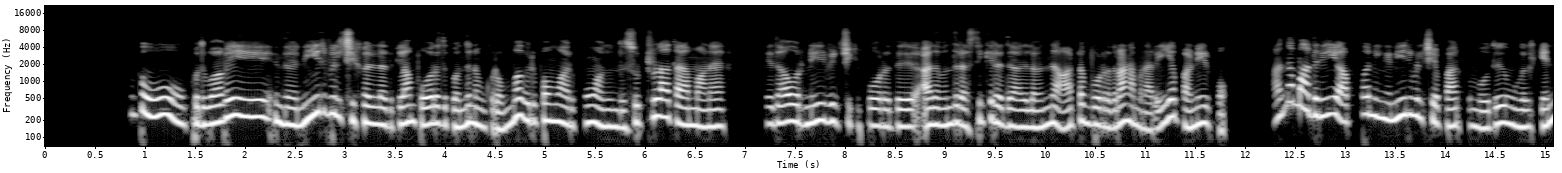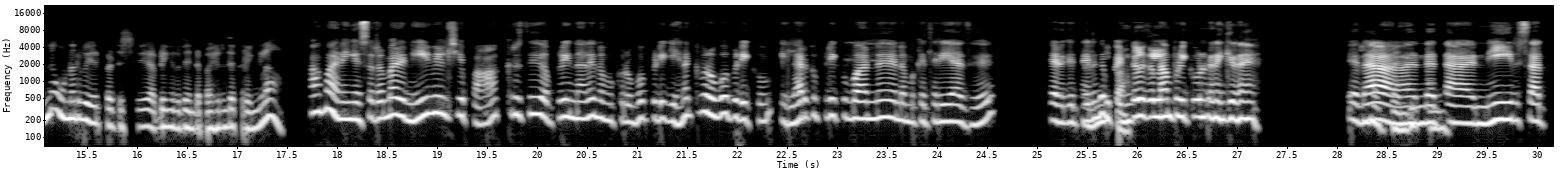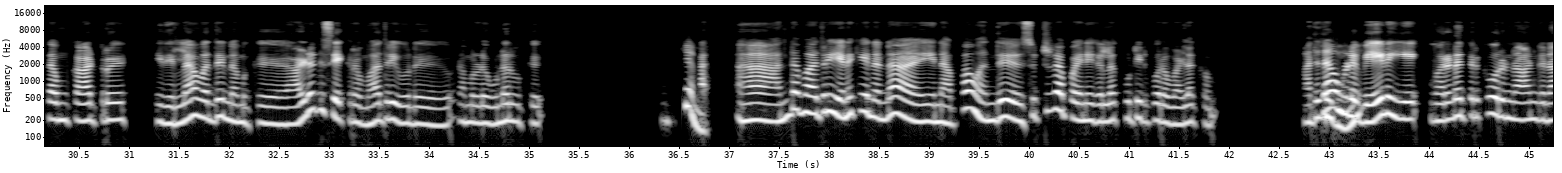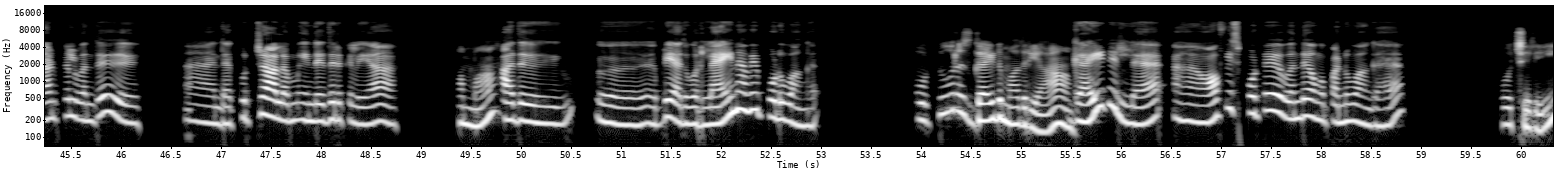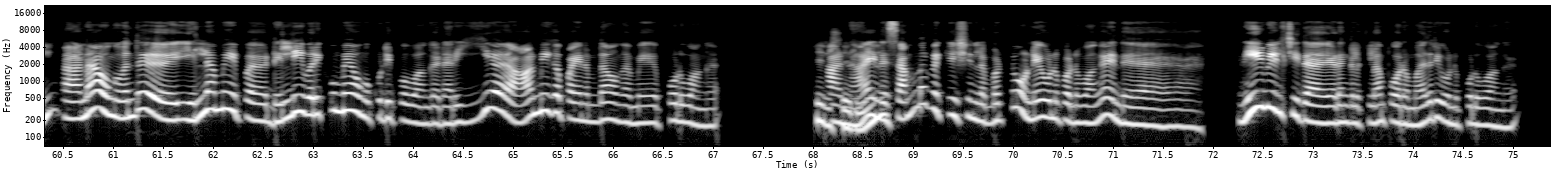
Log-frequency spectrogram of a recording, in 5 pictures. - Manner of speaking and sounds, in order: other noise; laughing while speaking: "எனக்கு தெரிந்து பெண்களுக்கெல்லாம் புடிக்கும்னு நெனைக்கிறேன்"; chuckle; tapping; in English: "லைனாவே"; in English: "டூரிஸ்ட கைடு"; in English: "கைடு"; in English: "சம்மர் வெகேஷன்ல"; drawn out: "இந்த"
- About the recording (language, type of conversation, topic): Tamil, podcast, நீர்வீழ்ச்சியை நேரில் பார்த்தபின் உங்களுக்கு என்ன உணர்வு ஏற்பட்டது?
